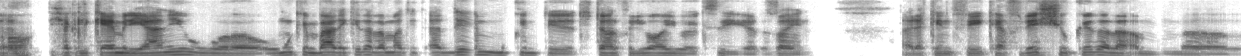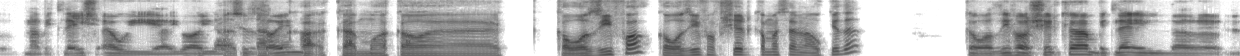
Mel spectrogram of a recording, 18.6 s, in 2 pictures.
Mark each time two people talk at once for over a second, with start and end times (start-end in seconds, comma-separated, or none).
none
